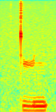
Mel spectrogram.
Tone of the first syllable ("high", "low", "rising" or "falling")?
high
